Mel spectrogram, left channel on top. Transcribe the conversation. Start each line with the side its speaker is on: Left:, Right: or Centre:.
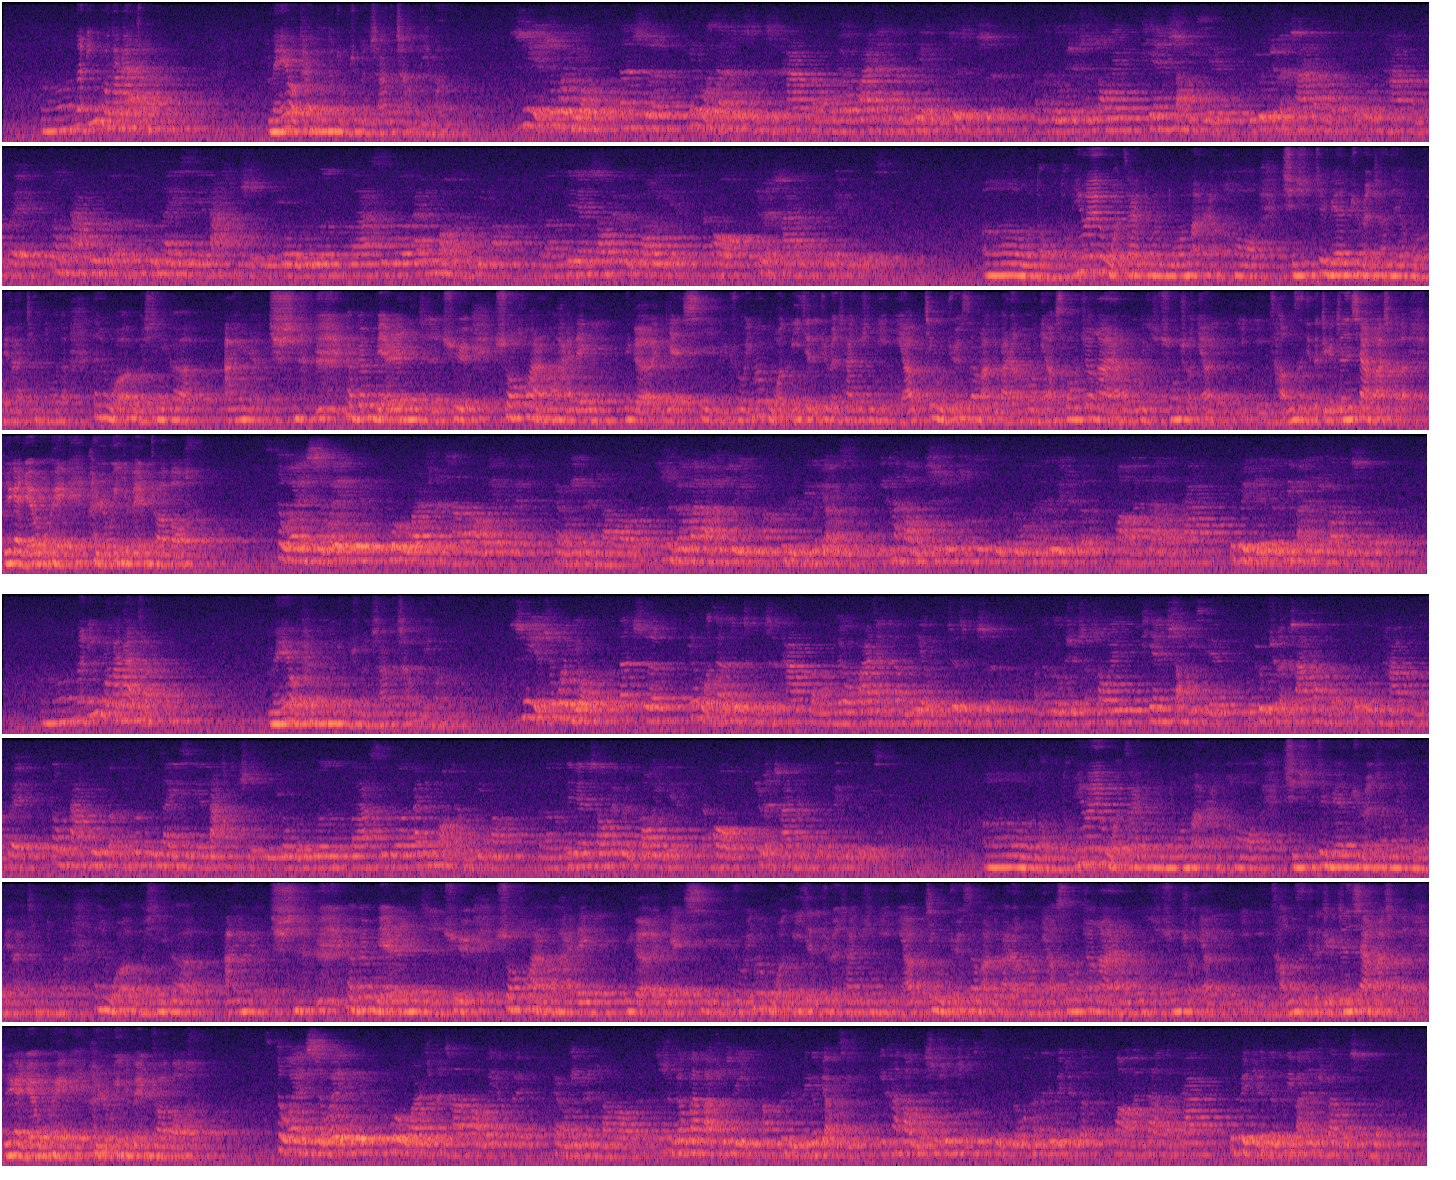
Left: 哦，那英国那边其实
Right: 发展不了
Left: 没有太多那种剧本杀的场地吗？
Right: 其实也是会有的，但是因为我在的这个城市，它可能没有发展这样的业务，这个城市可能留学生稍微偏少一些。比如说剧本杀这样的活动，它可能会更大部分的分布在一些大城市，比如说伦敦、格拉斯哥、爱丁堡这样的地方，可能那边的消费会高一点，然后剧本杀这样的活动也会多一些。
Left: 哦，我懂，我懂，因为我在多伦多嘛，然后其实这边剧本杀那些活动也还挺多的，但是我我是一个 i 人，就是 <laughs> 要跟别人一直去说话，然后还得那个演戏，比如说，因为我理解的剧本杀就是你你要进入角色嘛，对吧？然后你要搜证啊，然后如果你是凶手，你要隐隐隐藏自己的这个真相啊什么的，我就感觉我会很容易就被人抓包。
Right: 这我也是，我也我也，如果我玩剧本杀的话，我也会很容易被人抓包的，就是没有办法说是隐藏自己的那个表情，一看到“我是凶手”这四个字，我可能就会觉得哇完蛋了，大家会不会觉得立马认出来我的身份？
